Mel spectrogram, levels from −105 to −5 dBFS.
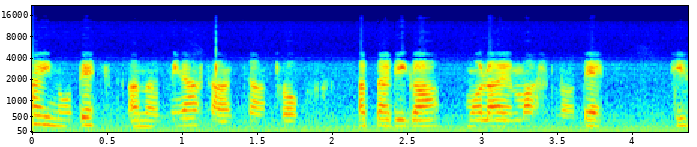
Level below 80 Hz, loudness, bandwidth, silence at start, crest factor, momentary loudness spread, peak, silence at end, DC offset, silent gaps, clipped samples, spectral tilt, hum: -56 dBFS; -29 LUFS; 12.5 kHz; 0 s; 20 dB; 10 LU; -10 dBFS; 0 s; under 0.1%; none; under 0.1%; -4.5 dB/octave; 50 Hz at -55 dBFS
